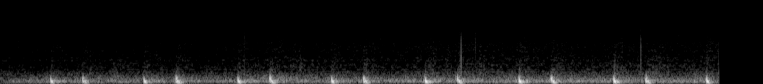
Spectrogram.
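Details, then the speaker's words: Normal heart sounds at the apex: steady lub-dub about 64/min, first sound louder at apex, no added sounds. "прослушайте нормальные тоны в стандартных точках аускультации сердца на верхушке"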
